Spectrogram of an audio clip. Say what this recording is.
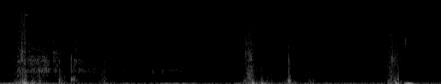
small gun pulled from under cloak 1 dry
Foley effect of an old gun being withdrawn from under a cloak.
Sound by Ethan and Malcolm Galloway
gun, blunderbus, antique, dry, old, historical, medieval, foley, cloak, musket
